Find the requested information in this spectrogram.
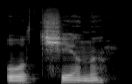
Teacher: The TJ can sometimes be pronounced like tsh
